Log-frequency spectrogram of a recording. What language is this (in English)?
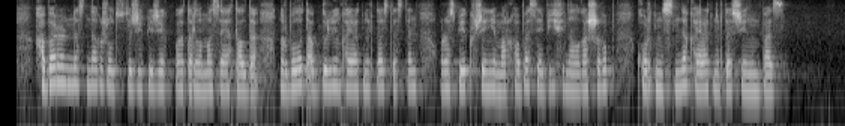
Kazakh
